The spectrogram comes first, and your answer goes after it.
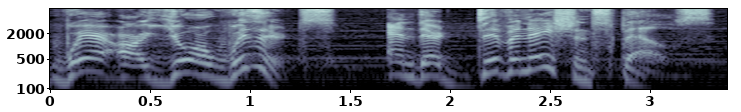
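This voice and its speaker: A reasonable, direct councillor from a fantasy game. His voice sits a little high and moves expressively. Faint music runs underneath. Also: very animated, unhurried, pushed and bright, full character voice. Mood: urgent. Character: earnest, reasonable male council member. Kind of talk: fantasy video game voice acting.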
